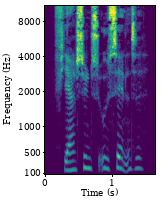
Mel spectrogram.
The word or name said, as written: fjernsynsudsendelse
